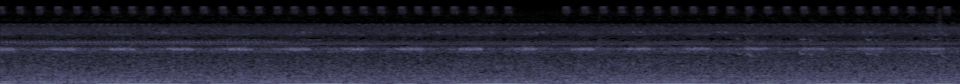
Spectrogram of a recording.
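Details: Crickets chirp in the evening beside a deck where a chihuahua puppy lies; around fifteen evenly spaced high chirps, a faint rapid ticking higher up, and a steady low background hum throughout.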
